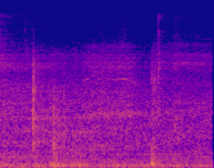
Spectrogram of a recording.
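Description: Near silence, broken by three faint knocks, the loudest about one and a half seconds in: footsteps and bumps of someone stepping up through a travel trailer's entry door.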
